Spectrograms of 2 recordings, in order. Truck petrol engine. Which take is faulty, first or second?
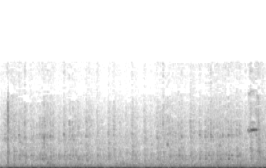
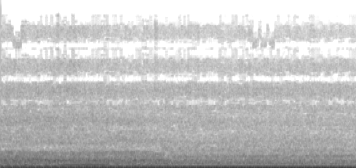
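first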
